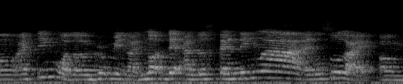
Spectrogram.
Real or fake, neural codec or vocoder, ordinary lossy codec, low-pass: real; none; none; none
